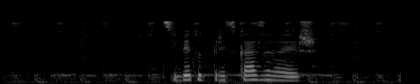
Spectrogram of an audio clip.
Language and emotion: Russian, neutral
